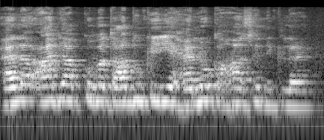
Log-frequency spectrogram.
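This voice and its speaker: A woman's voice: fairly high pitch, steady tone, a little mellow. Woman, Islamic sermon, stern, admonishing, echoey room, distant mic. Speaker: religious speaker. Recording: roomy echo, distant mic.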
